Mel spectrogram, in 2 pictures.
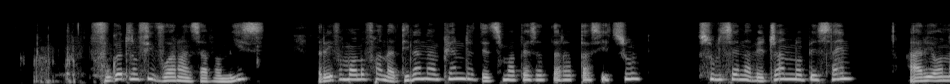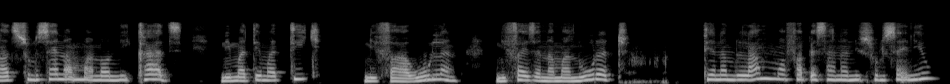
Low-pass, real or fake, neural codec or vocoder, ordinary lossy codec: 7.2 kHz; fake; vocoder, 44.1 kHz, 128 mel bands, Pupu-Vocoder; MP3, 64 kbps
